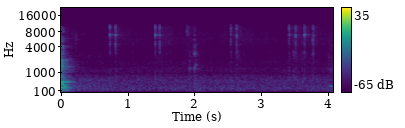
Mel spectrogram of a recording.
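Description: Computer mouse button clicks: about a dozen light clicks, some in quick pairs like double-clicks, ending in a quick run of four.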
